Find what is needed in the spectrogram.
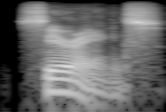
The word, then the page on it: syrinx: American English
